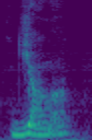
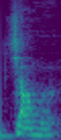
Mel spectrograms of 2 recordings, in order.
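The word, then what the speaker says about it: Jama (यम): So Asteya is one of the points of Yama, or more correctly called Jama, because the J in the Y, when it comes in the beginning of a word in Sanskrit, can be pronounced, it should be pronounced as a J.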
